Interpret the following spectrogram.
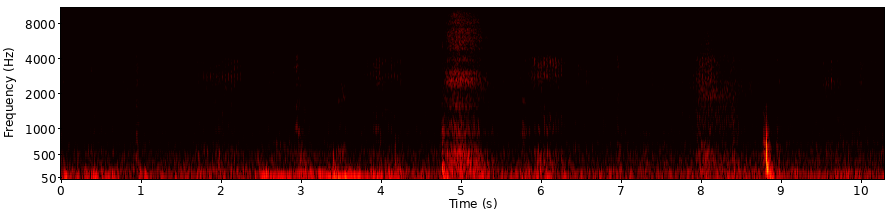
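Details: A pet cat purring while being stroked, a soft low continuous rumble with gentle swells, broken by a brief broadband rustle near the middle and a short sharp click toward the end.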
